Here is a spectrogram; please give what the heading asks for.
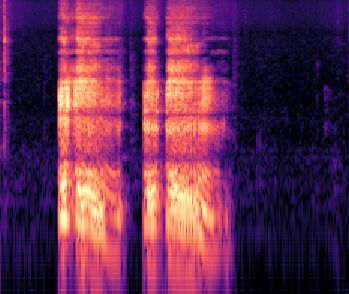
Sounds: Throat clearing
